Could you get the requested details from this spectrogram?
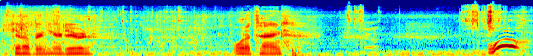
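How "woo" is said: loud high whoop; excited whoop. Real, not acted. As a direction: cheer the catch out loud. Big fish just landed.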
